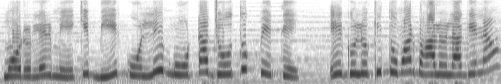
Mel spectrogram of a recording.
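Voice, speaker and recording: A woman's voice: extremely high pitch, expressive, fairly quick, soft background music. A woman voicing a scheming, disdainful young sister-in-law in a cartoon, with a nagging manner. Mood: nagging, scornful. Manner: nagging, sharp questioning. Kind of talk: cartoon drama acting.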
